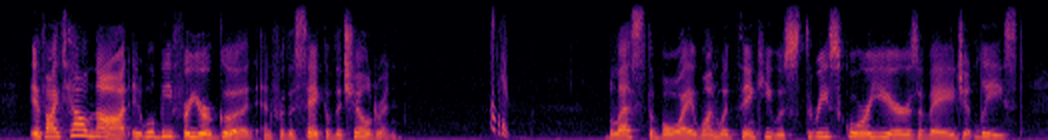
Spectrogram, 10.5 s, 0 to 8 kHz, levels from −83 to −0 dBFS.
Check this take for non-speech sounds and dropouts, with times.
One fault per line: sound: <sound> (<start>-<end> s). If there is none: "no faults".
sound: chirp (4.9-5.1 s)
